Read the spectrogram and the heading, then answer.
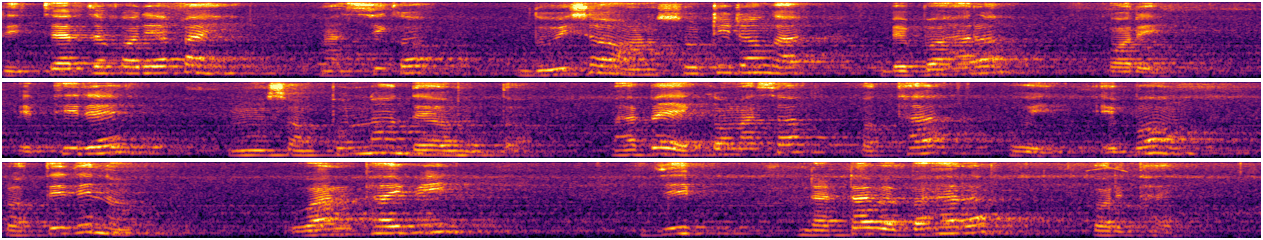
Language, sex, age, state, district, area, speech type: Odia, female, 45-60, Odisha, Dhenkanal, rural, spontaneous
